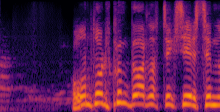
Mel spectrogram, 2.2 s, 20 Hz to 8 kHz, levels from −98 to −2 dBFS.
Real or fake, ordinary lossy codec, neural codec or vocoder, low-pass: fake; none; codec, 16 kHz, 1 kbps, X-Codec, HuBERT features, trained on general audio; none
